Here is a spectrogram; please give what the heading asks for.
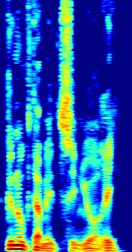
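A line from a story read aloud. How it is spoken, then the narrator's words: Sharp. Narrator (German): sagte unerwartet scharf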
